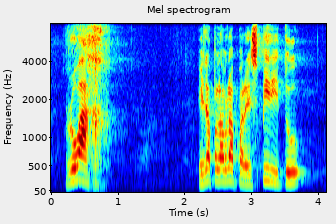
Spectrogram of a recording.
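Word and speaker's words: רוח: Pero la ch en el hebreo se pronuncia como j. Roaj es la palabra para espíritu en hebreo.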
